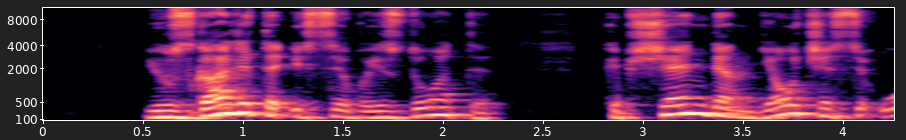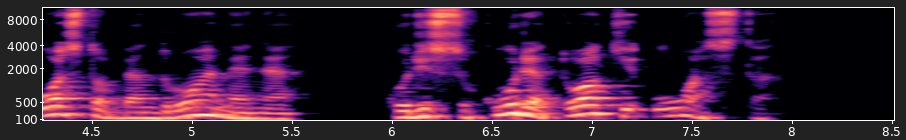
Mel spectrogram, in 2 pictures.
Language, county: Lithuanian, Klaipėda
